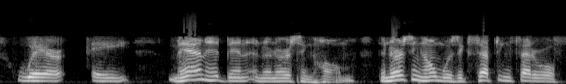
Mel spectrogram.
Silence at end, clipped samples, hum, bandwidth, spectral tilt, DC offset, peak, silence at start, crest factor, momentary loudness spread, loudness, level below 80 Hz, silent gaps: 0.05 s; under 0.1%; none; 8.8 kHz; -7 dB/octave; under 0.1%; -2 dBFS; 0 s; 16 dB; 12 LU; -18 LUFS; -62 dBFS; none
